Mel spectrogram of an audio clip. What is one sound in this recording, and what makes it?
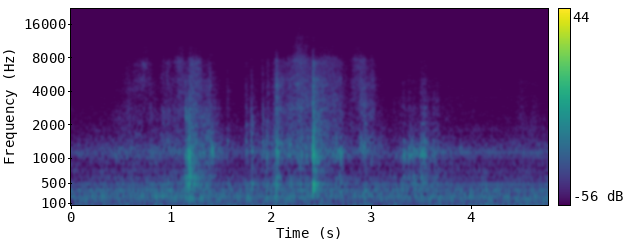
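A cardboard box rustles and taps as it is handled.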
